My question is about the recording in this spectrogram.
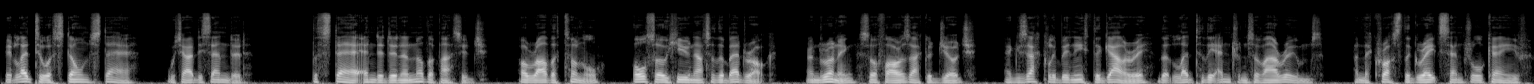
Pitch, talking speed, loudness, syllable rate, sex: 95 Hz, 200 wpm, -18 LUFS, 5.6 syllables/s, male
